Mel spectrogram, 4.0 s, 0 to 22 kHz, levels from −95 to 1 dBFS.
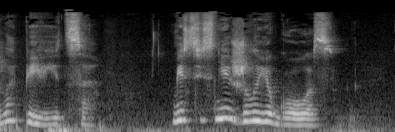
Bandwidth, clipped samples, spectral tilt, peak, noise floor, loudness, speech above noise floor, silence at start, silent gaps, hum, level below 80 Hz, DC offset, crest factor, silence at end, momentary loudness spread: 16 kHz; under 0.1%; -2.5 dB/octave; -12 dBFS; -50 dBFS; -25 LUFS; 25 dB; 0 s; none; none; -44 dBFS; under 0.1%; 16 dB; 0.3 s; 7 LU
